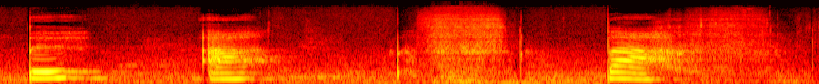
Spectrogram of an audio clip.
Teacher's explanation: the child sounds out B A and then blends to baath which often occurs in six-year-old speech and is a feature of a number of accents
